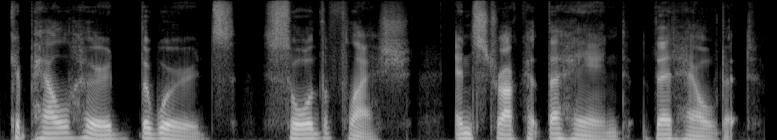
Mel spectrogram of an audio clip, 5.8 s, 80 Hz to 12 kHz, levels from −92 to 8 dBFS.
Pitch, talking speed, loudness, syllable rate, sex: 110 Hz, 155 wpm, -22 LUFS, 3.3 syllables/s, female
